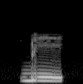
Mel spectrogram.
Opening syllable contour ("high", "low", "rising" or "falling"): low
